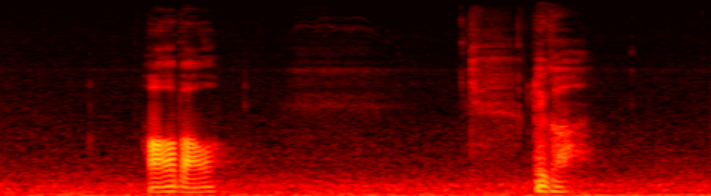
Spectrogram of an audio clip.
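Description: A second young man speaks quietly in reply.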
